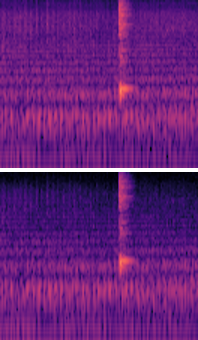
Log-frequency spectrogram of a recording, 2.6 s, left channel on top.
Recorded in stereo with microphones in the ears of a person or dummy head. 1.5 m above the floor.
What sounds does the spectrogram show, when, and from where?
0.0 s a helicopter: 65° left (ahead or behind)
1.6 s a cowbell: 15° left (ahead or behind)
